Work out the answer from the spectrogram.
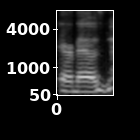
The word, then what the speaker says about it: Hermes: I was pronouncing it Hermes, the Hermes Society. Like designer, yeah.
